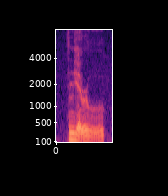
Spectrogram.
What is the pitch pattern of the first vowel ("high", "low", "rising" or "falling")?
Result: falling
